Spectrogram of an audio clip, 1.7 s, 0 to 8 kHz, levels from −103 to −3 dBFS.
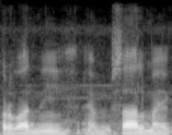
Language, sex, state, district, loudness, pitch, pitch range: Angika, male, Bihar, Bhagalpur, -18 LUFS, 135 Hz, 135-140 Hz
